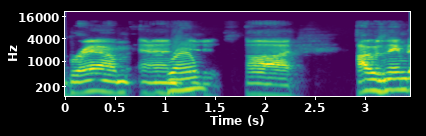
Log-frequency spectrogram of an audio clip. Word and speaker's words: Bram: up becoming a label oh that's great and Braum is that like a uh a Gera name uh it's actually pronounced Bram and uh I was named after Bram Stoker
